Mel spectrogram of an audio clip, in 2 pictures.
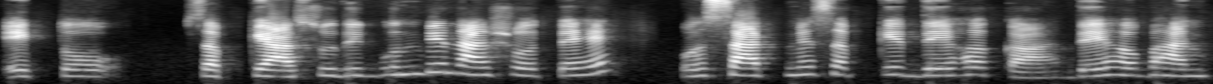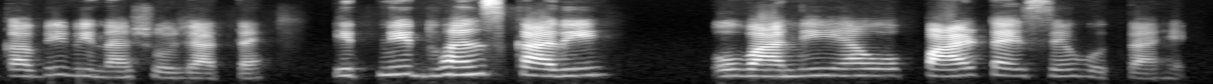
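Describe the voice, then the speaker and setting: A woman teaching an online scripture class, patiently explaining verses and reciting them slowly. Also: a little high, bright, forceful tone, clean tone, no room sound.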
